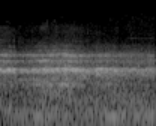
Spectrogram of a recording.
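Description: A single steady horn-like tone held for nearly two seconds, over the hall's background noise.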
